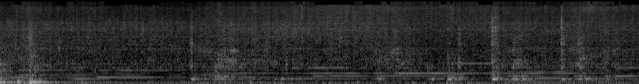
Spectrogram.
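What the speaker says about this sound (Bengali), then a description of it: "2 মিনিট, একটু কষিয়ে নিচ্ছি।" Eggplant and broad bean seeds sautéing in a pan, a steady low sizzle with a few soft stirring knocks scattered through, close and alone with no voices.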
